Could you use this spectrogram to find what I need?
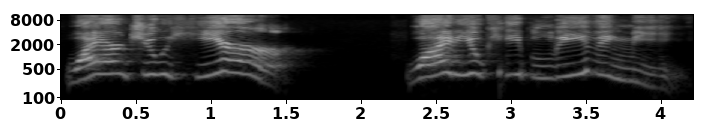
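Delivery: high, loud, slow furious rant at money; yelling angrily at money; mean it. Shown as a demonstration. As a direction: let the frustration out, really mean it. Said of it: "say it like you mean it".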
